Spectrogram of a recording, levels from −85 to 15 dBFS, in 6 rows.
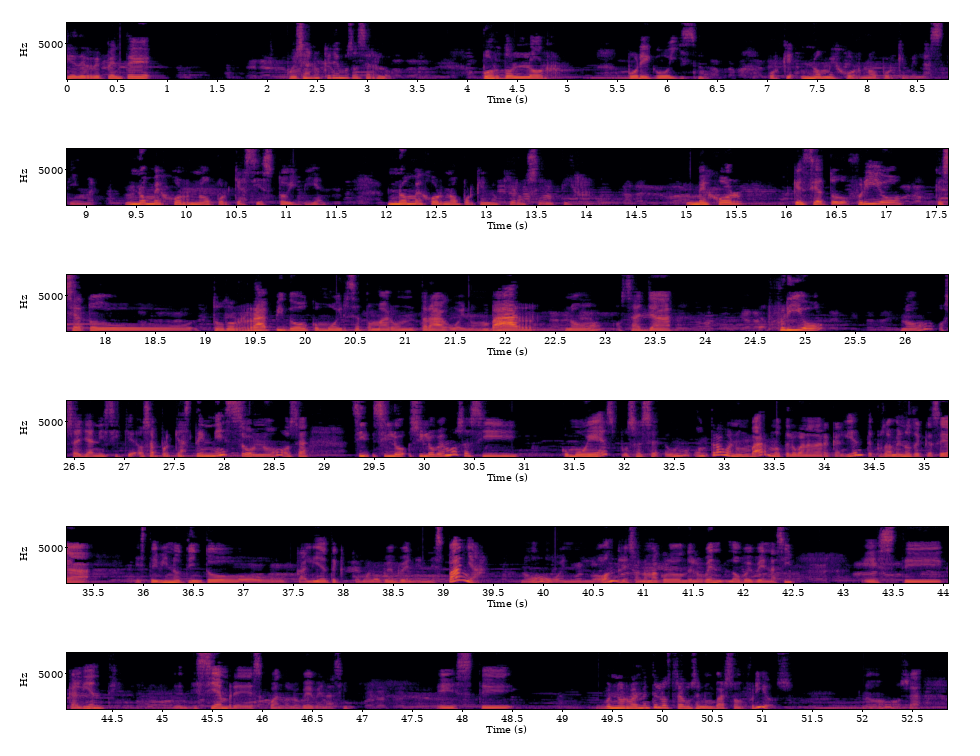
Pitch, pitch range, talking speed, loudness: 185 Hz, 165-230 Hz, 170 wpm, -30 LUFS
